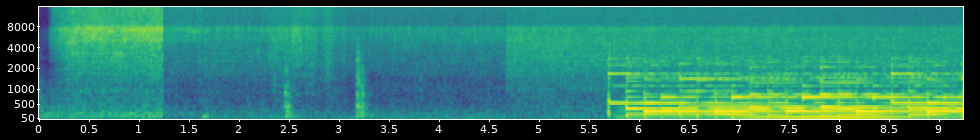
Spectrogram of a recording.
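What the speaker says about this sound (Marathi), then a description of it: "पनीर आपलं शॅलो फ्राय झालेलं आहे" Paneer pieces seasoned with salt, turmeric and chilli powder shallow fry in a pan, giving a continuous close hissing sizzle with a couple of faint taps; toward the end, melodic background music plays over the frying.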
